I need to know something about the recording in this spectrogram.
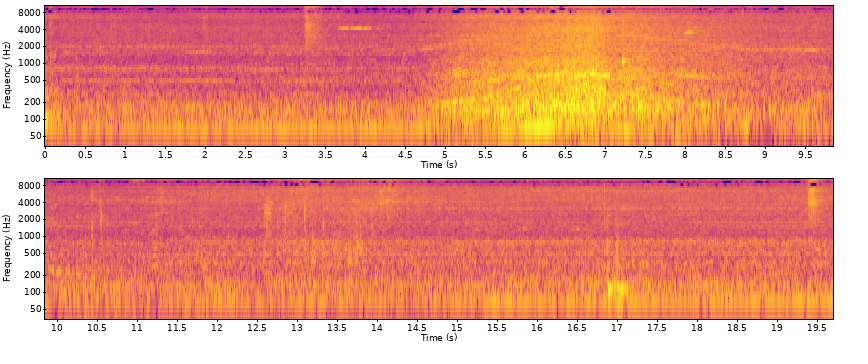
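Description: A garbage truck engine idles and rumbles steadily.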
